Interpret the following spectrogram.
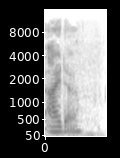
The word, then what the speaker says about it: Ito: That Ido. Oh, that's how she pronounces the spelling. I'm not enunciating the T, and I'm not going to do it every time because it sounds awkward.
